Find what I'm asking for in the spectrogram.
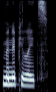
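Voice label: "manipulates", US English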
